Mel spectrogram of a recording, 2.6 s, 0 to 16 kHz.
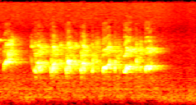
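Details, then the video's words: Belgrade canary of the Srpski slavujar song type, 2014, giving a short agitated phrase of rapid chirps and liquid trills that fades out at the end. "CANARY SINGING SRPSKI SLAVUJAR BEOGRAD 2014 DEXX. كناري هائج"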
